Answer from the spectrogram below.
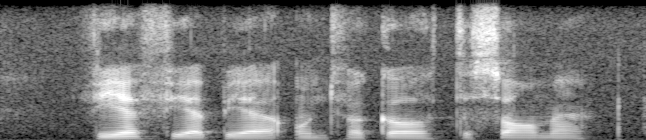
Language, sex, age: Afrikaans, male, 21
